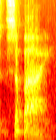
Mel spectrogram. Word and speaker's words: Spy: The way the Thais pronounce it is Sapai, Sapai.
